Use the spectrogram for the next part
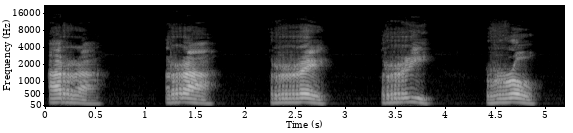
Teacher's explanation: the double r which is the same place where you put your tongue for ar except now you're going to just blow a force of air over it so that it vibrates arr re r. If you have a problem saying it, relax your tongue and just blow air over it.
